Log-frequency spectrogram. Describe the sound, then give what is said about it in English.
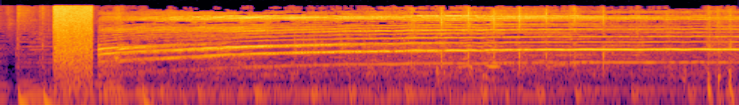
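A man imitates a siren using only his voice at a Hobart Hurricanes match in Launceston: after a short burst of noise, a loud, harsh, sustained wail holds high and slowly climbs in pitch over a low rumbling background. “That is a bloke with just his larynx. It sounds a bit like nails down a chalkboard.”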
